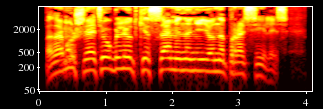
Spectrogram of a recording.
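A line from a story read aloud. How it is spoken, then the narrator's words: Growling. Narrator (Russian): прорычал Верзила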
